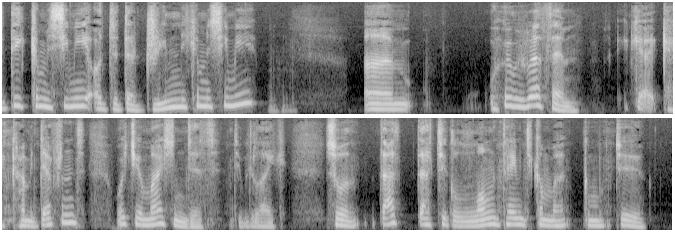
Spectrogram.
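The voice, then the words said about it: Speaks with a foreign accent. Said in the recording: “You didn't always speak with this foreign accent you're talking to us.”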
